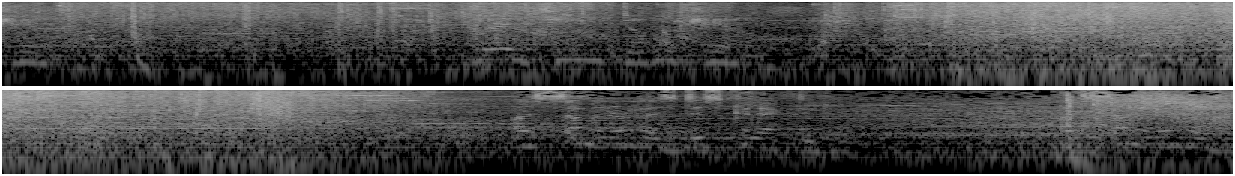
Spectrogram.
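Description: Magic spells crackle and whoosh in a fast game battle.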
